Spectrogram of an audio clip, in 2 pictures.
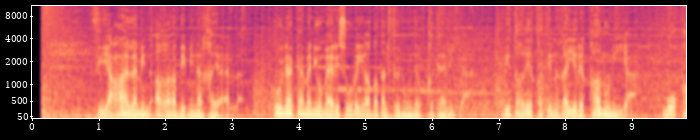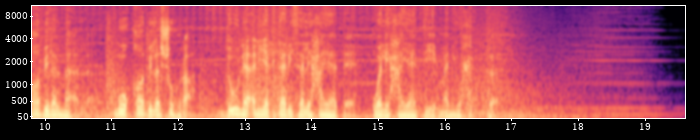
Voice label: arabic corporate

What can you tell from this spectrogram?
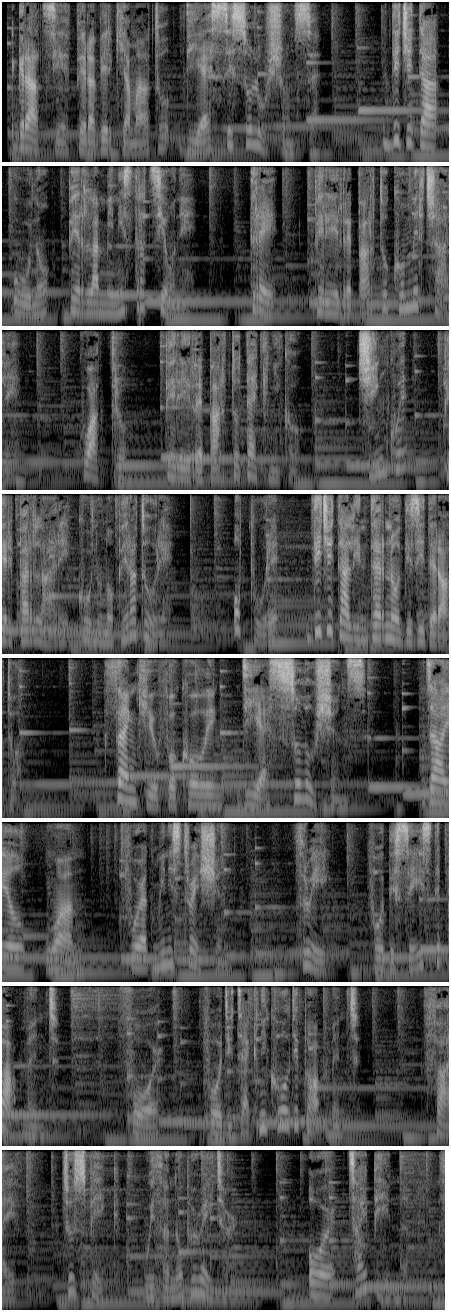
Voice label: italian ivr, italian voice actors

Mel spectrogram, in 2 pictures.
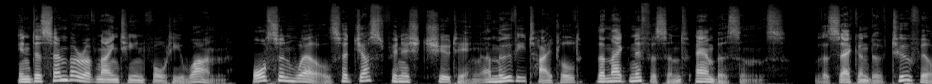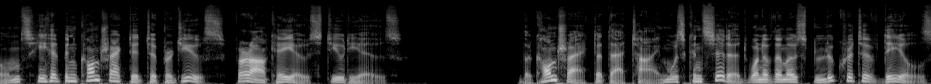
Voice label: english british documentaries

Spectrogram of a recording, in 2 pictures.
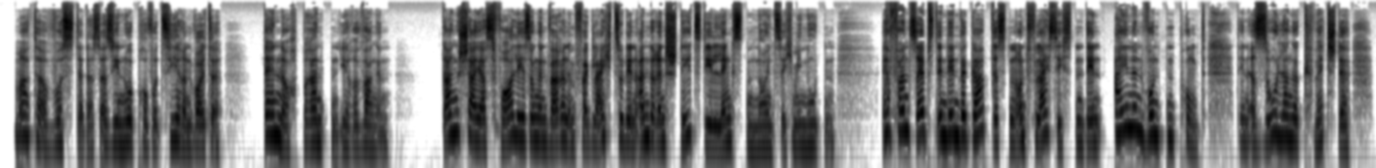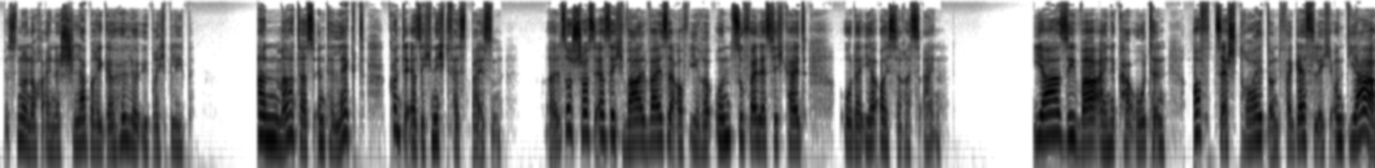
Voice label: german narration

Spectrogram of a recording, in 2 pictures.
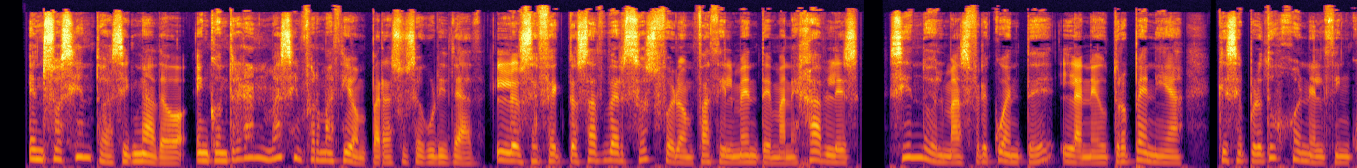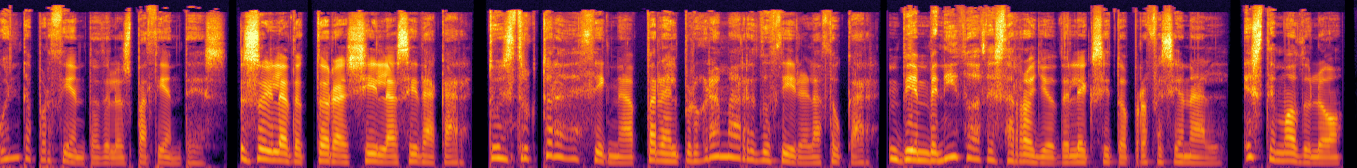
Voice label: spanish castilian corporate

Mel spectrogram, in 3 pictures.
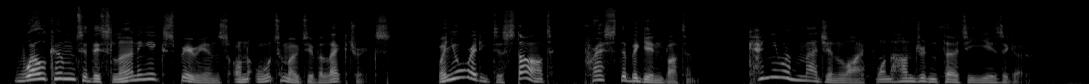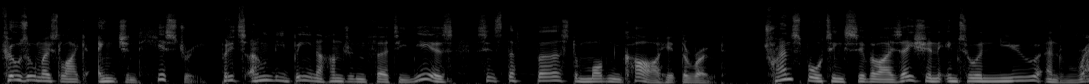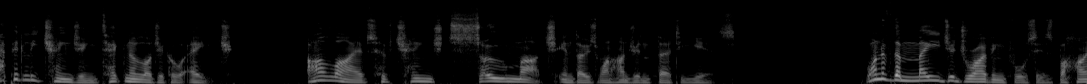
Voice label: english british commercial

